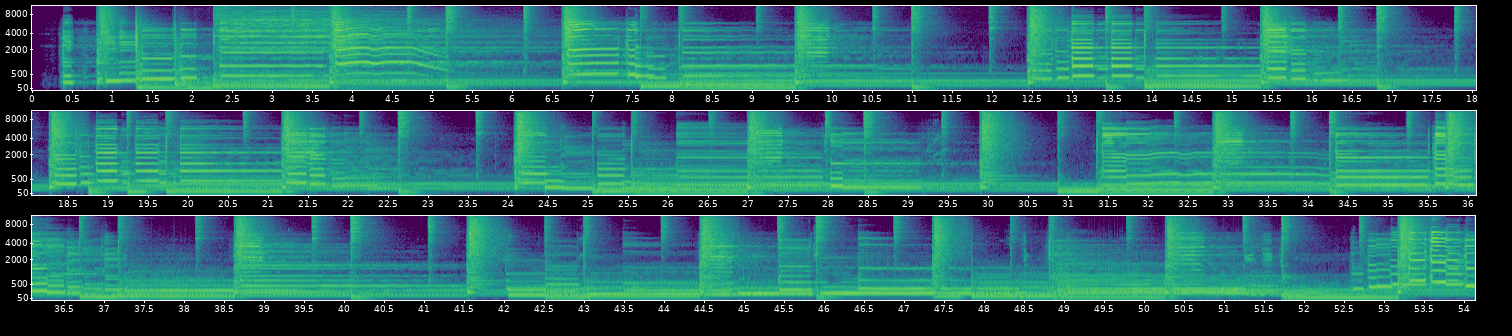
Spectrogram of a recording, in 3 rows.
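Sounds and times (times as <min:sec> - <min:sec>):
blues licks: 0:00.1 - 0:54.1.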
